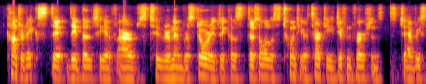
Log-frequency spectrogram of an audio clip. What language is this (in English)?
English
